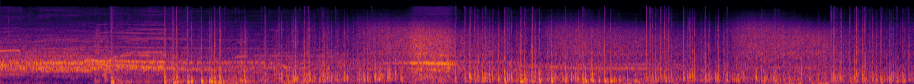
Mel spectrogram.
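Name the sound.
fireworks exploding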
